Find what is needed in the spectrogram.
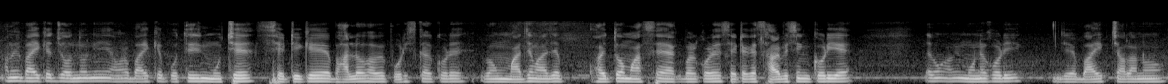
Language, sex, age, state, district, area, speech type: Bengali, male, 18-30, West Bengal, Purba Bardhaman, urban, spontaneous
